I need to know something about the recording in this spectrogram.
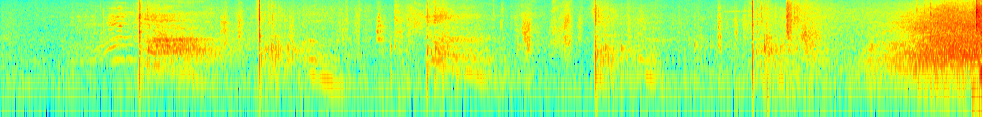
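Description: A tennis ball is struck hard with a racket.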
